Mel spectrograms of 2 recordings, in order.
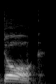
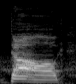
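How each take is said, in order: First: Dog is said with a New York accent. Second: Dog is said with a general accent. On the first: "he said it with the New York" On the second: "He didn't say dog"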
